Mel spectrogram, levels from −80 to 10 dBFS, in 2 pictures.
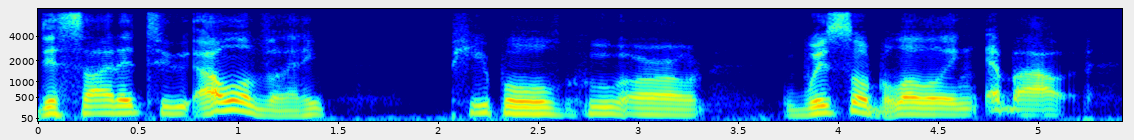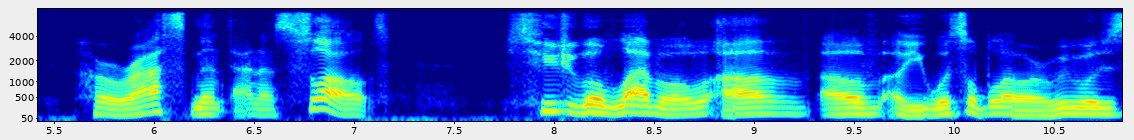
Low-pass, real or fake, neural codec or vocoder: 7.2 kHz; fake; codec, 16 kHz in and 24 kHz out, 0.4 kbps, LongCat-Audio-Codec, four codebook decoder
